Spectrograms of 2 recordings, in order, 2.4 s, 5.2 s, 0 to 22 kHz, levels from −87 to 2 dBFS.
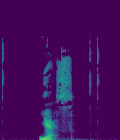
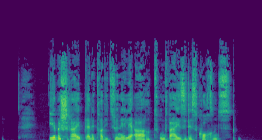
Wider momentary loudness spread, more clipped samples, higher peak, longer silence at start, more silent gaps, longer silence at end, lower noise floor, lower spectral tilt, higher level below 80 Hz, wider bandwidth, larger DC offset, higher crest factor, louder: first, 24 LU vs 9 LU; neither; second, -8 dBFS vs -2 dBFS; first, 0.8 s vs 0.45 s; neither; first, 1 s vs 0.65 s; first, -85 dBFS vs -54 dBFS; first, -4.5 dB/octave vs -3 dB/octave; second, -72 dBFS vs -60 dBFS; about the same, 16 kHz vs 16 kHz; neither; about the same, 22 dB vs 20 dB; second, -26 LUFS vs -19 LUFS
